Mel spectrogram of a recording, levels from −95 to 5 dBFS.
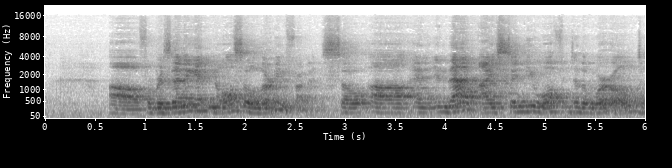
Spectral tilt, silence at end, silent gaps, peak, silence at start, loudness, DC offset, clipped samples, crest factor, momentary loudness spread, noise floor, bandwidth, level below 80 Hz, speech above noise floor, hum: -4 dB/octave; 0 s; none; -10 dBFS; 0 s; -28 LUFS; under 0.1%; under 0.1%; 18 dB; 7 LU; -51 dBFS; 16.5 kHz; -58 dBFS; 23 dB; none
